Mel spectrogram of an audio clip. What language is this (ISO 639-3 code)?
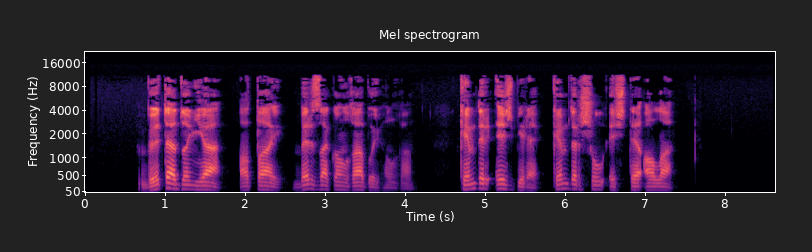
bak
